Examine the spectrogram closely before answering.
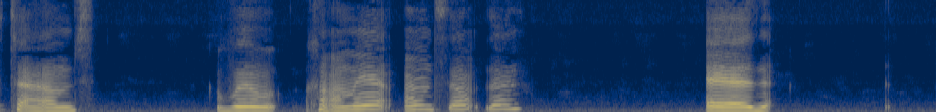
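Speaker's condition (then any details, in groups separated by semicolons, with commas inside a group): Spinal muscular atrophy type 2; able to speak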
